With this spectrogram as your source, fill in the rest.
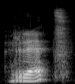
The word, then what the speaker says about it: red: So, red we pronounce with a t, but we write a d.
